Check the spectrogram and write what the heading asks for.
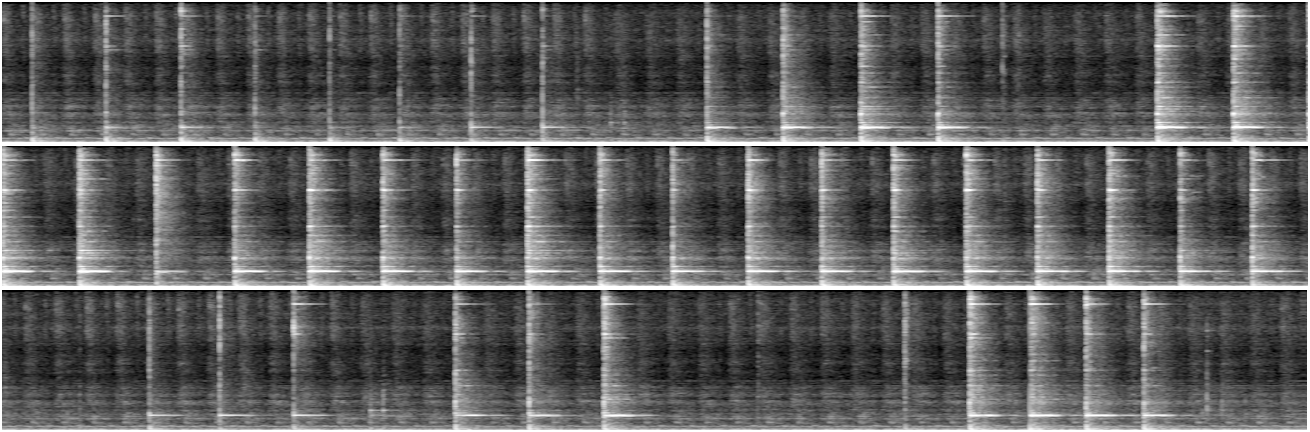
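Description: Hammer forging a red-hot Damascus steel knife blade on an anvil: sharp strikes about two a second, each with a bright ring, in several runs with short pauses. A steady hum runs underneath.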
